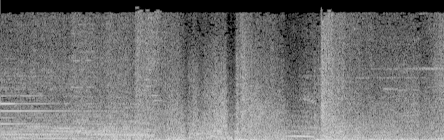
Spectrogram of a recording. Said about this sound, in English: on the tracks, we have Bull, a million-pound freight train that takes a mile to stop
